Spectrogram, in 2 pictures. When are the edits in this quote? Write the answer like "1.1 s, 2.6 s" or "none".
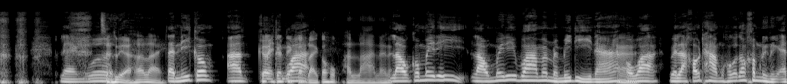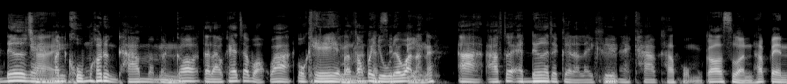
14.0 s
